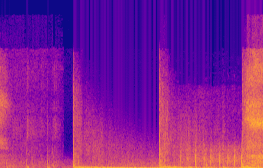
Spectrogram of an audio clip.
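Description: In PUBG Mobile, heavy gunfire bursts and a booming grenade explosion follow one another in loud, close blasts with rattling shots between them.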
